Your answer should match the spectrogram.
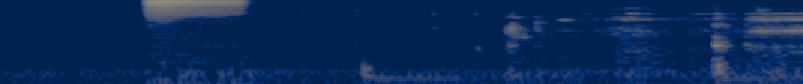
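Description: Korg Volca Beats open hi-hat sounding once, about a second in: a short, bright hiss that dies away within half a second, as a note is entered in the sequencer.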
